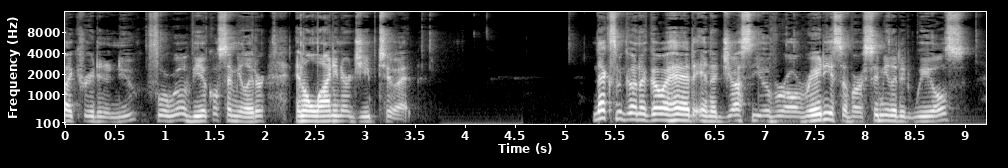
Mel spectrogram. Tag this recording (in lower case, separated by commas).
speech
